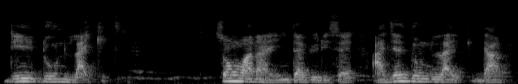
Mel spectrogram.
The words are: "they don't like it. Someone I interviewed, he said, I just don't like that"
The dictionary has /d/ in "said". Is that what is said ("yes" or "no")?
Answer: no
